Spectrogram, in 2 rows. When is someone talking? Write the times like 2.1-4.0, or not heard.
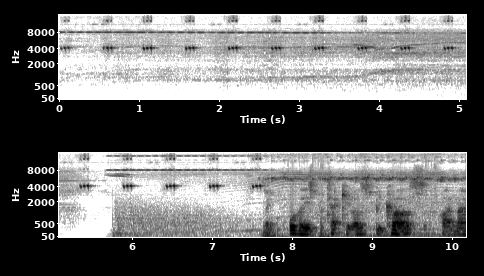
7.6-10.1.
